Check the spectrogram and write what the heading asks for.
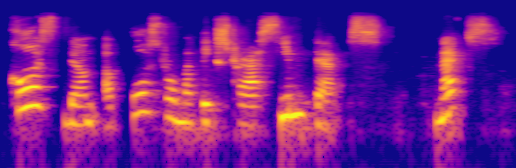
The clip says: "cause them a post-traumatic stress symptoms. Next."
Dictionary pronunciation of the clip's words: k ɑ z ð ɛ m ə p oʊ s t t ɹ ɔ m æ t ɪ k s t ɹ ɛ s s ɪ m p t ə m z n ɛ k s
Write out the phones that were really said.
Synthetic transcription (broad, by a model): k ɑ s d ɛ m ə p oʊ s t t ɹ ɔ m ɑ t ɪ k s t ɹ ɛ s s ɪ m t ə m s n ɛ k s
